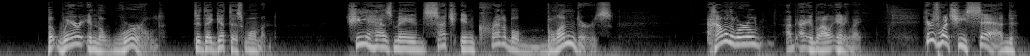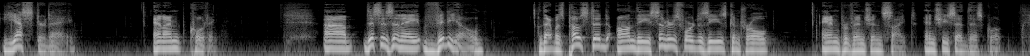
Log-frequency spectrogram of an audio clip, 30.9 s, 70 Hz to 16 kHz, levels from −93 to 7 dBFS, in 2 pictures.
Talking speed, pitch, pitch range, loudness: 105 wpm, 135 Hz, 110-160 Hz, -26 LUFS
